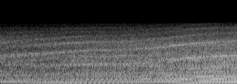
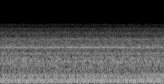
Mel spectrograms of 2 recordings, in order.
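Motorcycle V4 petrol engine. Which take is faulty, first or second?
first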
